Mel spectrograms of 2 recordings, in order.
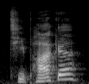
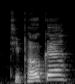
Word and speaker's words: Tipoca: and we are building I believe it's pronounced tipaka tipoca something like that City and we are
